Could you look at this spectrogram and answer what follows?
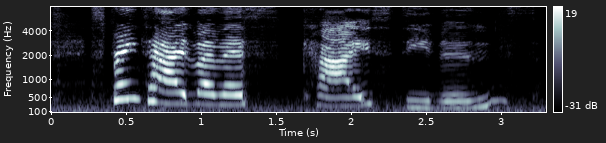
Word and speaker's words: Stevens: I was literally saying her last name wrong this entire time, and no one corrected me. I was saying Steffens, because like the way it's written, I thought of like Curry Steffens, you know?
